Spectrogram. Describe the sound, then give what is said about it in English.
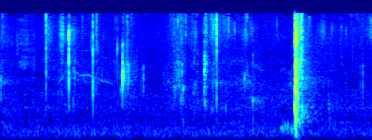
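Crackly squishing of clay slime being pressed and handled, a scattered series of soft sticky clicks and pops with one louder crunchy squelch near the end, no talking. “my clay slime. If you can hear that, so satisfying.”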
